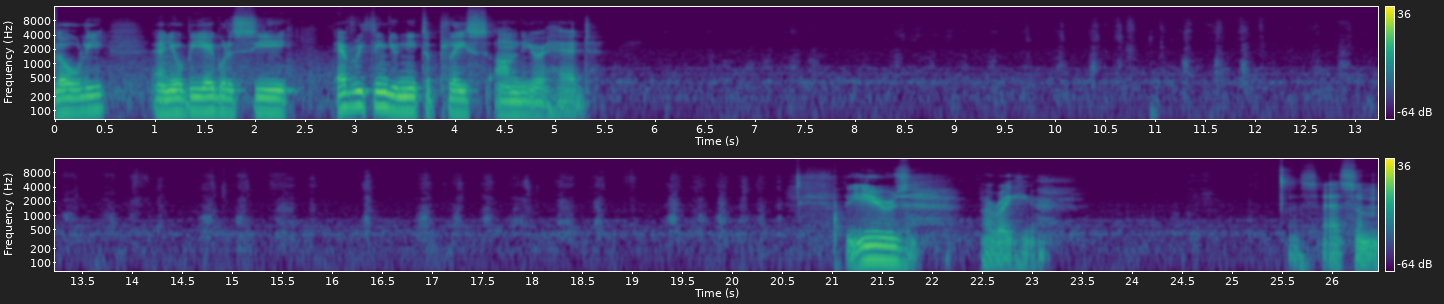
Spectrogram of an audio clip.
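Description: A pen scratches softly across paper in short strokes.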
